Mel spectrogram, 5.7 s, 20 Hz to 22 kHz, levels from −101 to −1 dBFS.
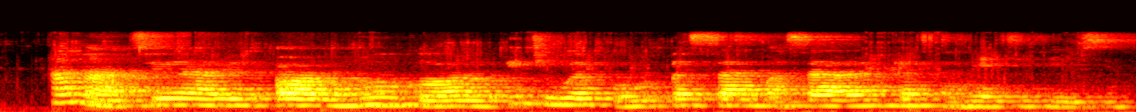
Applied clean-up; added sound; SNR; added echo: neural separator model SepFormer DNS4.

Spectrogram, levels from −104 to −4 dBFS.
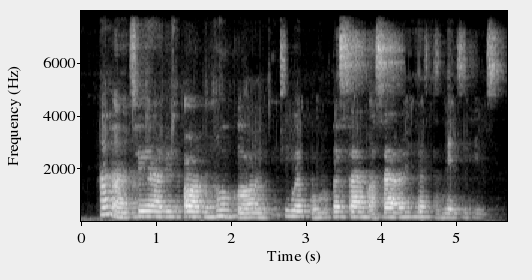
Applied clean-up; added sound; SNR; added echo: neural mask model DeepFilterNet 3.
